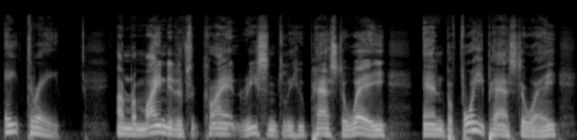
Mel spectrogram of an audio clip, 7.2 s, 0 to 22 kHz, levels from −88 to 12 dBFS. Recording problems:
none

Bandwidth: 14.5 kHz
